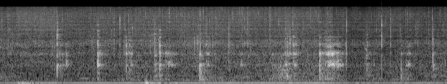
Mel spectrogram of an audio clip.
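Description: Finely chopped garlic sizzles in hot oil in a pan while a utensil stirs it, giving a continuous fry with frequent scraping taps and clinks.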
